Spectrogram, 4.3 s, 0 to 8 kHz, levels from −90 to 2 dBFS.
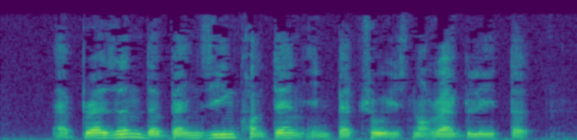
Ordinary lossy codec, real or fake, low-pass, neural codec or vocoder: MP3, 32 kbps; real; 7.2 kHz; none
